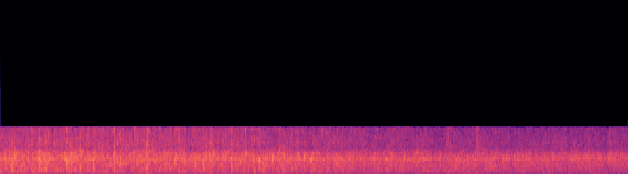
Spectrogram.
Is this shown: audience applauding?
yes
